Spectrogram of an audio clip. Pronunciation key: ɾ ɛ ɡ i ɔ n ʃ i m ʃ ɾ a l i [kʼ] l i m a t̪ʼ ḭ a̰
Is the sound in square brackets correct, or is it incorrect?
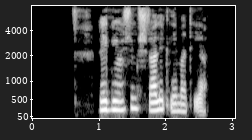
correct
